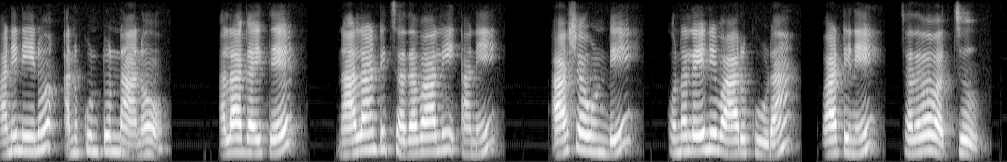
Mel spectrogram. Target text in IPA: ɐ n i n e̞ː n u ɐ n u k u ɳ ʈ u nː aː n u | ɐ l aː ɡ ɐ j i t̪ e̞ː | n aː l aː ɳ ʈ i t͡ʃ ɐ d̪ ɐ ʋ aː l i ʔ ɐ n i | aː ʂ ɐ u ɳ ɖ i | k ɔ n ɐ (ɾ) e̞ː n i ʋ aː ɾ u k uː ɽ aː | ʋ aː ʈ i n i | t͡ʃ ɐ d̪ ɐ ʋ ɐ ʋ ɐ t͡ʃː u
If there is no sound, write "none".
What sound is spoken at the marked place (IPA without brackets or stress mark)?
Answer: l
